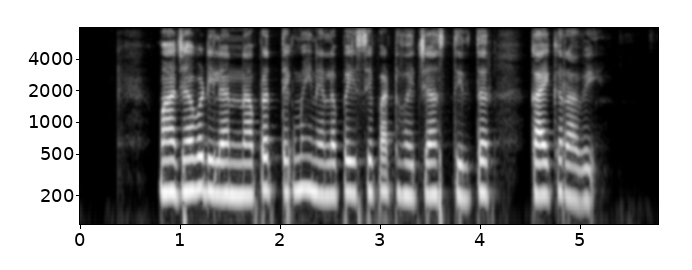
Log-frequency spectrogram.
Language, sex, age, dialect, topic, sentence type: Marathi, female, 25-30, Standard Marathi, banking, question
